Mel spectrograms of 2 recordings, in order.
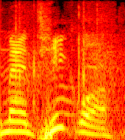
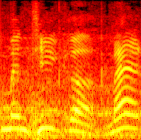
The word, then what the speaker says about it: Mantequilla: His name is Mantequilla. We'll call him Manny for short. Mantequilla. He's the Lucha hero. You can pronounce that better, maybe in Spanish.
